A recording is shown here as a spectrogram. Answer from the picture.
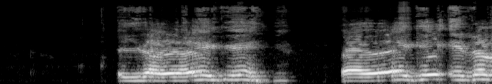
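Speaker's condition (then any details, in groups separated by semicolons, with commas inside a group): Cerebral palsy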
